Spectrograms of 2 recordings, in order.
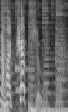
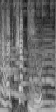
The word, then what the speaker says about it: Hatshepsut: It was Queen Hatshepsut. And if you say her name quick enough, it kind of sounds like hot chicken soup.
